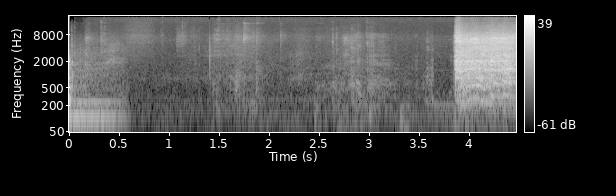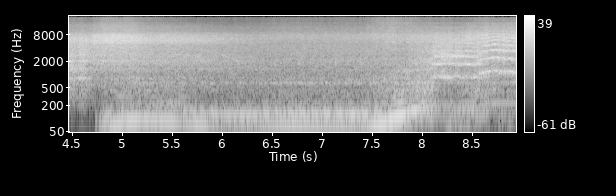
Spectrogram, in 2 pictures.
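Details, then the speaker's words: Ford AU XR8 V8 squealing like a pig above about 2,000 rpm; a new tensioner did not fix it, and with the front belt removed the thin high squeal remains, traced to a dry camshaft position sensor. "We removed the front belt off of the car, and then it still squealed. So that just told us straight away it's not the belt."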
